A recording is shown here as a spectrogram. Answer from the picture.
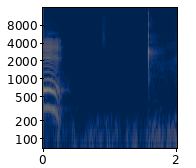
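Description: A woman's high-pitched voice trails off, then after a quiet gap a single sharp click about one and a half seconds in.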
